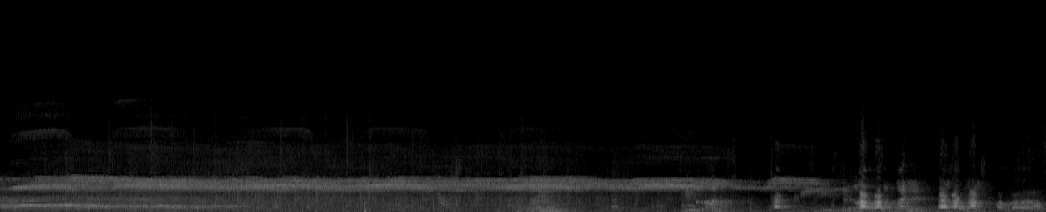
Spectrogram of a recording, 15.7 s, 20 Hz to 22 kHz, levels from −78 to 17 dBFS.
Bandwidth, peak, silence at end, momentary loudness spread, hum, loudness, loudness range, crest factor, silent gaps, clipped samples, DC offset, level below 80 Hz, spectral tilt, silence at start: 16 kHz; -16 dBFS; 0 s; 10 LU; none; -40 LUFS; 4 LU; 26 dB; none; under 0.1%; under 0.1%; -68 dBFS; -2.5 dB/octave; 0 s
